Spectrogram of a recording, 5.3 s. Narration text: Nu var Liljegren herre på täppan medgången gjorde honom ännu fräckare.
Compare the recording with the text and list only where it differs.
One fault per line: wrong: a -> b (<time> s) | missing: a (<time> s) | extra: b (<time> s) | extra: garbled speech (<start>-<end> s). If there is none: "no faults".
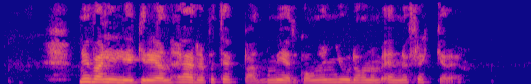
no faults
